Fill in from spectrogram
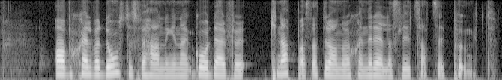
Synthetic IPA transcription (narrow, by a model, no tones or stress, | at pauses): ʔavɧɛlvad̪ʊmst̪uːlsfœɾɦand̪lɪŋaɳaɡoːɖæɾfœɾ | kʰnapːast̪at̪̚d̪ɾɑːnoːɾaɧɛnɛɾɛlːaslʉ̟ːt̪sa̰t̪sə̰ɾpʰɵ̰ŋkt̪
